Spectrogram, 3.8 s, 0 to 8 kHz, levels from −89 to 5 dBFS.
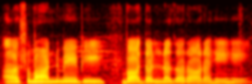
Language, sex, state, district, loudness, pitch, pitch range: Hindi, female, Madhya Pradesh, Bhopal, -16 LUFS, 195 Hz, 180-205 Hz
